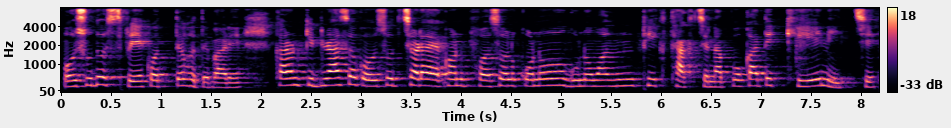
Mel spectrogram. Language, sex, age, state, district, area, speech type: Bengali, female, 45-60, West Bengal, Purba Medinipur, rural, spontaneous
